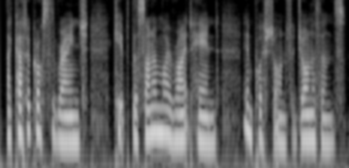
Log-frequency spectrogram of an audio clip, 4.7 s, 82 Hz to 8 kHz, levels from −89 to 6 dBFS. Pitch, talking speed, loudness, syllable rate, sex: 185 Hz, 220 wpm, -20 LUFS, 5.5 syllables/s, female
